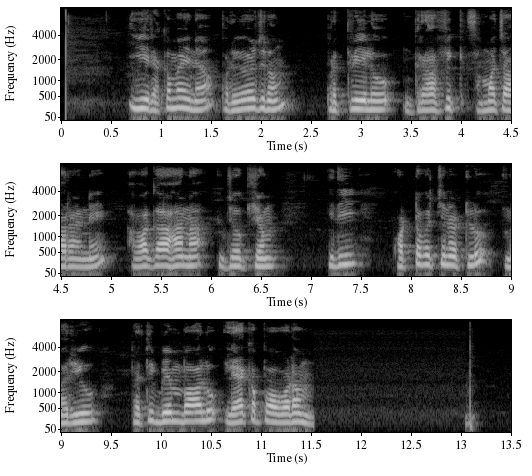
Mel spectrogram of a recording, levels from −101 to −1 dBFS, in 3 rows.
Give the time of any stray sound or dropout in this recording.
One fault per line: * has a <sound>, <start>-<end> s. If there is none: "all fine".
all fine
